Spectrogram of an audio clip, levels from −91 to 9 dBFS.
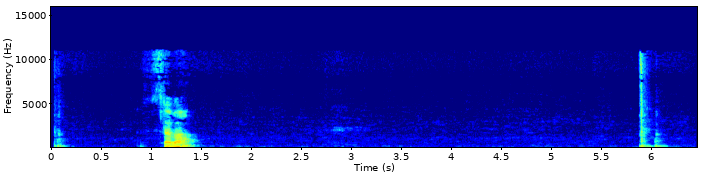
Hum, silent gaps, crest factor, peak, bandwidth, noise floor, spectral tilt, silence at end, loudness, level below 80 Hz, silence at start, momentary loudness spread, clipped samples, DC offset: none; none; 26 dB; -10 dBFS; 11.5 kHz; -73 dBFS; -5.5 dB/octave; 0.35 s; -29 LUFS; -58 dBFS; 0.05 s; 25 LU; under 0.1%; under 0.1%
